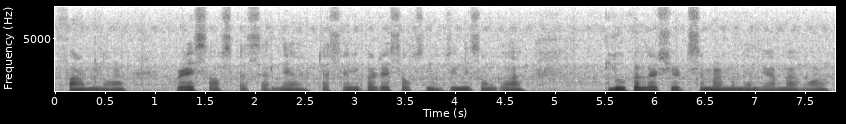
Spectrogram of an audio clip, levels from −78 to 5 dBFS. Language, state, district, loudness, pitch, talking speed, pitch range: Ao, Nagaland, Dimapur, -22 LUFS, 90 Hz, 155 wpm, 85-100 Hz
